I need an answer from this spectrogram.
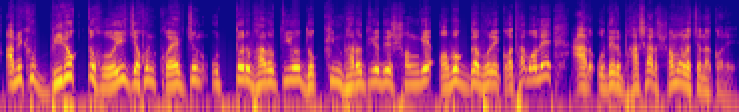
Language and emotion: Bengali, angry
